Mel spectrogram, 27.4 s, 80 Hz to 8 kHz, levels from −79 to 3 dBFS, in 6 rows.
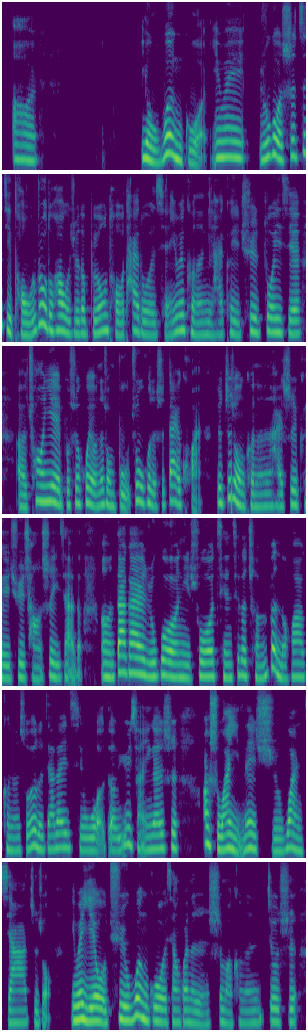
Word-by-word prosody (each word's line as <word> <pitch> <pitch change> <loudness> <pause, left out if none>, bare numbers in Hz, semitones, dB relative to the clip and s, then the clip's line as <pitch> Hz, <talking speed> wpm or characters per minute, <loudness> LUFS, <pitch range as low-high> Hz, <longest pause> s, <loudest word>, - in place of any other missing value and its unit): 哦。 205 -3 -2 1.6
有 230 -3 +6
问 225 - +5
过， 170 -4 -4
因 235 +3 +1
为 240 -2 +1 0.2
如 220 +5 0
果 265 -5 +5
是 255 +5 -3
自 300 +6 -5
己 225 -8 +1
投 170 -1 -2
入 320 +3 +3
的 230 - +1
话， 220 +1 +3
我 200 - +1
觉 180 0 -5
得 185 - 0
不 185 +1 -7
用 205 +4 +1
投 175 -6 -4
太 215 +4 -3
多 175 -3 -4
的 165 - -6
钱， 160 -2 -10
因 195 +4 -3
为 230 - +2
可 215 -3 -4
能 170 +1 -6
你 170 - -7
还 170 0 -10
可 190 - -9
以 175 -2 -4
去 200 +4 -3
做 205 0 -1
一 200 -1 +1
些 185 -1 -2 0.3
呃， 165 -1 -2
创 240 +8 +1
业 235 -3 +4
不 195 0 -6
是 200 +3 -3
会 215 +1 0
有 180 -3 +1
那 195 - -1
种 190 -3 -1
补 170 -2 -4
助 250 -2 -1
或 215 0 -1
者 175 - -3
是 190 +2 -9
贷 230 0 +1
款。 195 - -8 0.2
就 220 - +1
这 290 +8 -2
种 210 -10 +3
可 175 +1 -5
能 170 +1 -6
还 180 -1 -5
是 190 +3 -3
可 185 0 -5
以 175 - -1
去 185 +1 -3
尝 170 -2 -5
试 205 -2 -2
一 - - -3
下 190 - -1
的。 225 0 -8 0.2
嗯， 190 -1 +1
大 255 +2 +8
概 245 -2 +6
如 200 -2 +2
果 205 -3 +4
你 185 -1 -1
说 200 +3 +3
前 190 -2 -4
期 220 - -7
的 215 - +1
成 195 -1 -5
本 270 -4 +3
的 175 - -3
话， 195 +2 -2
可 190 -1 -6
能 175 0 -6
所 195 +4 -2
有 235 - +3
的 195 -4 +1
加 190 0 -4
在 210 0 +2
一 210 0 -2
起， 200 -3 -9
我 175 0 -1
的 170 - -3
预 255 +7 -1
想 230 - -4
应 185 - -2
该 195 +1 +2
是 200 0 -1 0.3
200000 205 -6 +4
以 - - -3
内、 200 +3 +2
100000 175 +1 -2
加 170 +1 -2
这 170 - -8
种。 160 - -6 0.3
因 200 - +4
为 220 +1 +10
也 190 -2 +6
有 185 -3 +6
去 215 +4 +1
问 210 +2 +5
过 190 -2 +2
相 175 0 -4
关 175 0 -1
的 170 -1 -4
人 155 -1 -7
士 180 +3 -6
嘛， 160 -2 -5
可 170 - -12
能 170 +3 -8
就 185 -1 -1
是， 180 +2 -5
195 Hz, 265 characters per minute, -23 LUFS, 175-215 Hz, 1.6 s, 为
